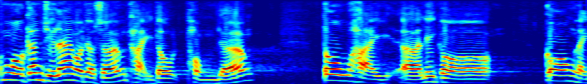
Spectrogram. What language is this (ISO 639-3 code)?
yue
